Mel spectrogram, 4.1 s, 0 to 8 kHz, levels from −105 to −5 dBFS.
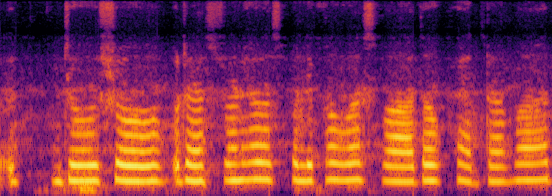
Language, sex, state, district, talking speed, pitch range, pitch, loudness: Hindi, female, Punjab, Pathankot, 175 wpm, 235-250 Hz, 240 Hz, -16 LUFS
